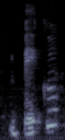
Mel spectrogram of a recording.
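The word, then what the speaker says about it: ベイク: like this in Japanese, you would actually pronounce it bake, but down here it is actually giving the phonetic as close as you can get in Japanese to how you would pronounce bake, which would be beku.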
